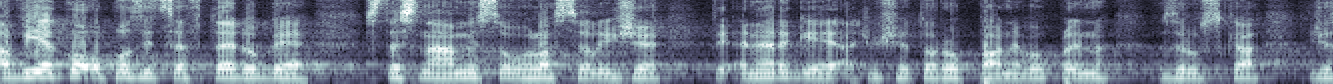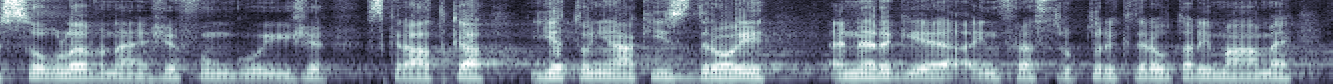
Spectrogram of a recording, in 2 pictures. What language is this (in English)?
Czech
